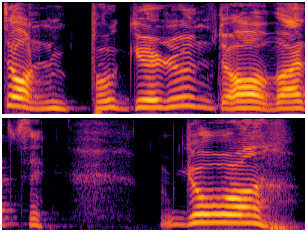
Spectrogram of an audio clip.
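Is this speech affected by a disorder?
Yes: cerebral palsy; from birth.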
